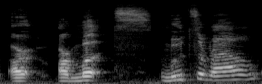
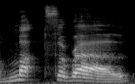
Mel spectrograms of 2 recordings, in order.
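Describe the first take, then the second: First: "mozzarella" said as "mutsa-rell", slow and high with a rising end; weird mozzarella. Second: "Mozzarella" drawn out slowly, clipped at the end as "mutsarell"; her odd way. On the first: Mom from Fifty Shades of Bob, her weird-ass mozzarella. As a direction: drag out "mutz" and float "mozzarella" up high. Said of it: "she just said it in some kind of weird-ass way". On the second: Mimicking how the Fifty Shades of Bob mom said it, slow and rising. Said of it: "She'd go". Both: Retold or imitated.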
